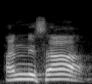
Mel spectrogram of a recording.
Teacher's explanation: یہاں غنہ کرنا ہے کیونکہ نون مشدد ہے اور سین کے اوپر مد متصل ہے لمبا کرنا ہے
